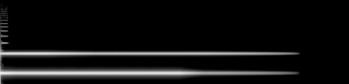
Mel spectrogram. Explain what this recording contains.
Alarm Peep
Created as a sound alarm.
alarm, digital, synthesizer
